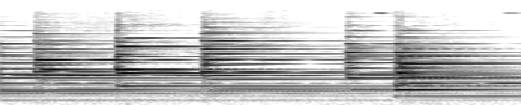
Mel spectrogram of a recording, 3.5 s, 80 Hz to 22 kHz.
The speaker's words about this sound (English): Delaware entrepreneur Bill Church gave the bells to the school nearly 5 years ago.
